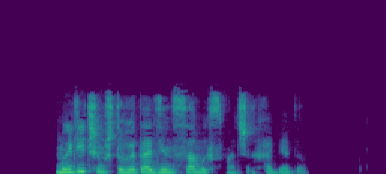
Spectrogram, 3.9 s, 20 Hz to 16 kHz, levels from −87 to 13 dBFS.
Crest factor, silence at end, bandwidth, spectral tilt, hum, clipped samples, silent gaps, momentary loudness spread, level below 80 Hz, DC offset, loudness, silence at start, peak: 18 dB; 0.8 s; 8 kHz; -2.5 dB/octave; none; under 0.1%; none; 14 LU; -68 dBFS; under 0.1%; -22 LUFS; 0.55 s; -6 dBFS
